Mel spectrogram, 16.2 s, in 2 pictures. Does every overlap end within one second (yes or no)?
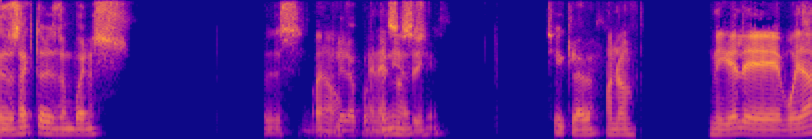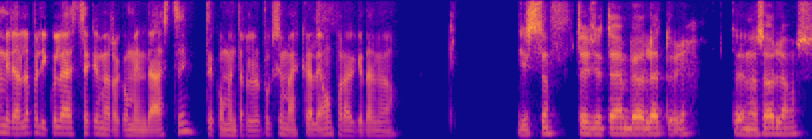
no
